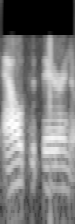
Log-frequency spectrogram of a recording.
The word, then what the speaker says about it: Aldebaran: Aldebaran, depends on how you pronounce it, Aldebaran or Aldebaran, is at 9 degrees Gemini.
